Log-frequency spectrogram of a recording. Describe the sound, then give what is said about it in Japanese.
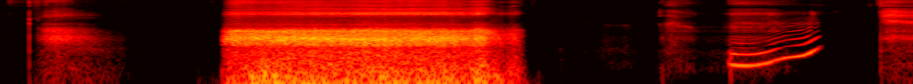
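A long breath blown steadily into the ear for about three seconds, preceded by a faint short exhale and followed by a brief rising voiced sigh. No words are spoken. “息吹きかけられるだけでピクピクしちゃうね。”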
